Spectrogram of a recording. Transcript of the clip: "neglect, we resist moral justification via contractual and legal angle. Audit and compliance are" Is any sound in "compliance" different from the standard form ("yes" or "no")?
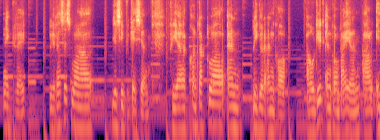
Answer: yes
